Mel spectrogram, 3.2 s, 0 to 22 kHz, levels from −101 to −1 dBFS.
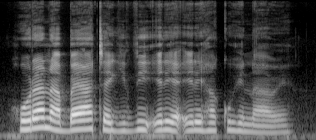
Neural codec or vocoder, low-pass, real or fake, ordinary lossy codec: none; none; real; none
